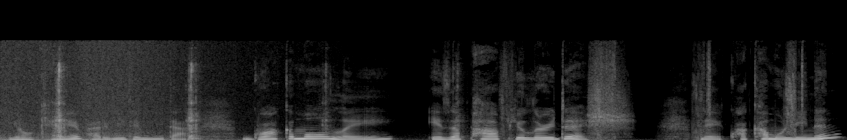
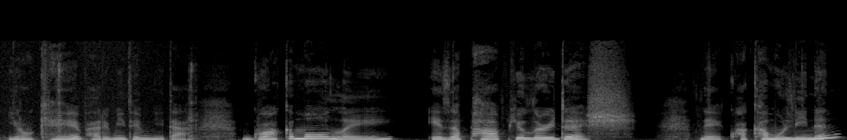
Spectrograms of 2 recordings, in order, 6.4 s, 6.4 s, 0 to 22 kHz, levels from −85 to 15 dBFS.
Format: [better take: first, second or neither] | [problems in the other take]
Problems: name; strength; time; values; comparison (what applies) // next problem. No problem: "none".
second | household noises; loud; throughout; 9 dB below the speech; faint in the second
